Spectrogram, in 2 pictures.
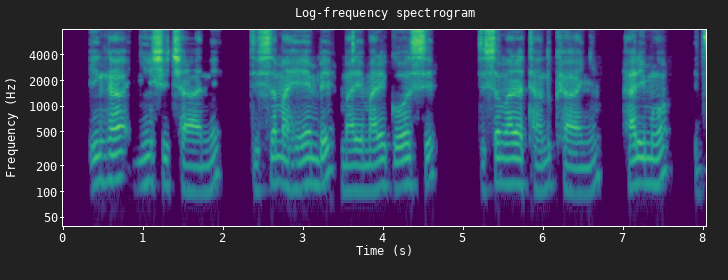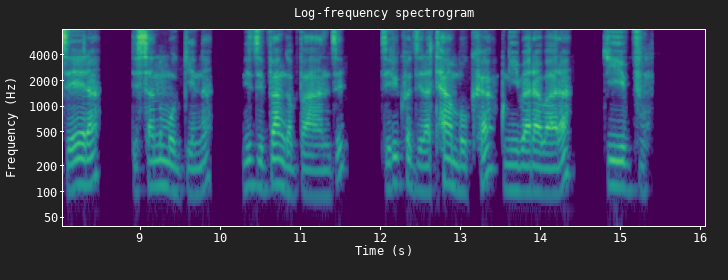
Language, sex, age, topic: Rundi, male, 18-24, agriculture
